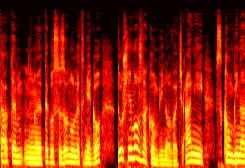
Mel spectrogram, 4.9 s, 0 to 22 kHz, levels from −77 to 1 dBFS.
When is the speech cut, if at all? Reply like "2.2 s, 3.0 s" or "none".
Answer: none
